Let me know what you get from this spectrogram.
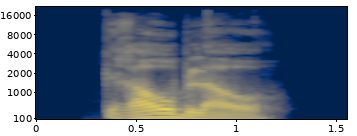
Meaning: grey-blue, powder blue
- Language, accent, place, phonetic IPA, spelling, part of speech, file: German, Germany, Berlin, [ˈɡʁaʊ̯blaʊ̯], graublau, adjective, De-graublau.ogg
